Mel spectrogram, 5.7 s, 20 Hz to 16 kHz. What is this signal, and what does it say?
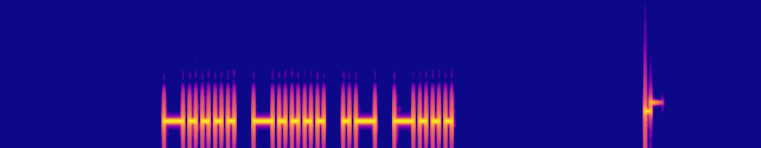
Morse code, heard as a keyed tone, about 25 wpm, 700 Hz. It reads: 66AB
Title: All Cut Numbers - 4-Digit 25wpm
